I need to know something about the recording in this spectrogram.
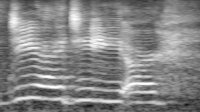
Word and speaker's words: Giger: Well, Geiger painting or Giger painting, whatever. It's Giger.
